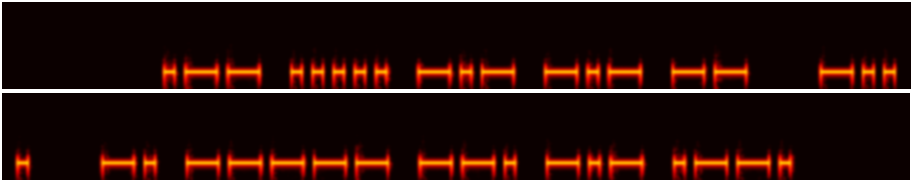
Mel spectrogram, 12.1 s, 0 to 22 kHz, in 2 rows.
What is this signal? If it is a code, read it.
Morse code, heard as a keyed tone, about 17 wpm, 700 Hz. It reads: W5KKM DE N0GKP
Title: USA Callsign DE Callsign - 5 Characters - 17wpm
